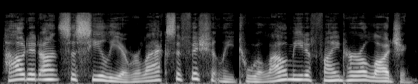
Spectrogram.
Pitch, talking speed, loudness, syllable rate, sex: 175 Hz, 200 wpm, -15 LUFS, 5.1 syllables/s, male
